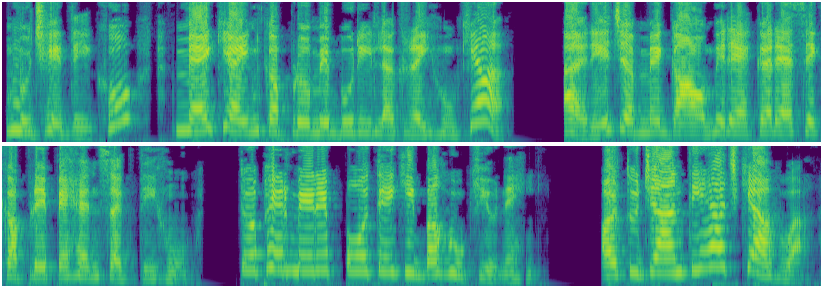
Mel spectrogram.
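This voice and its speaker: A woman's voice: on the high side, big pitch swings, measured pace, a bit bright. A woman voicing a feisty, modern old village grandmother in a cartoon story. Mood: indignant, proud. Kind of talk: animated moral-story cartoon dialogue.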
